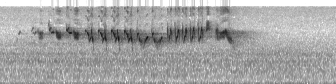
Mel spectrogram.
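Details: A common chaffinch (Fringilla coelebs), seen cleaning and singing, gives a bright, rapid run of repeated high notes about two and a half seconds long, ending in a quick downward flourish, over a low background rumble.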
